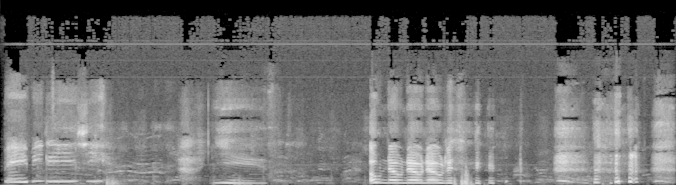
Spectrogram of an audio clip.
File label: baby oh no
